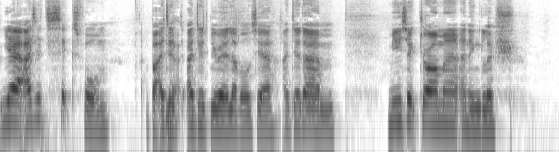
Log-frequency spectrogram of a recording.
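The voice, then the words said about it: Northeast English Geordie accent. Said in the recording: “Where's the accent? ... South Shields, but it's right next to Newcastle.”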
